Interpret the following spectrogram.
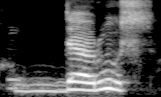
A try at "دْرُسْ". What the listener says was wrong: There's a harak on the dal or no? There's no harak on the dal. Drus. Kind of hard to pronounce now because it's starting with a sukoon.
